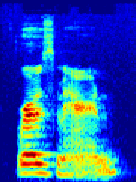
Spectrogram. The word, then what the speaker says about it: Rosemarin: And today with me, I have Astrid Rosemarin. Rosemarin? Yeah, Rosemarin, that works. It works? What is it? How do you pronounce it? Rosemarin.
